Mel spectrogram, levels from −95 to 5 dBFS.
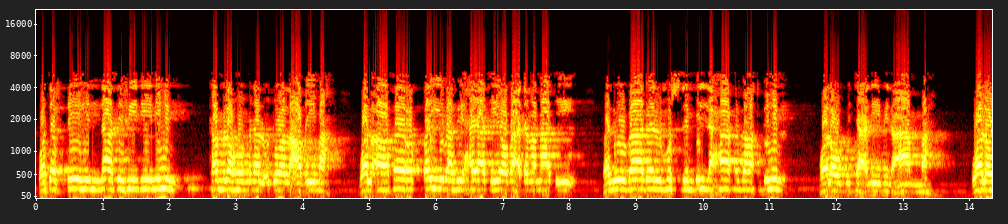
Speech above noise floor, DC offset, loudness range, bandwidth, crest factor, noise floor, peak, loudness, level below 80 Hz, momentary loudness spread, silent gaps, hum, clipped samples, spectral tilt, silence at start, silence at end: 32 dB; under 0.1%; 2 LU; 8.6 kHz; 8 dB; -38 dBFS; 0 dBFS; -7 LUFS; -38 dBFS; 7 LU; none; none; 1%; -7 dB/octave; 0.05 s; 0 s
